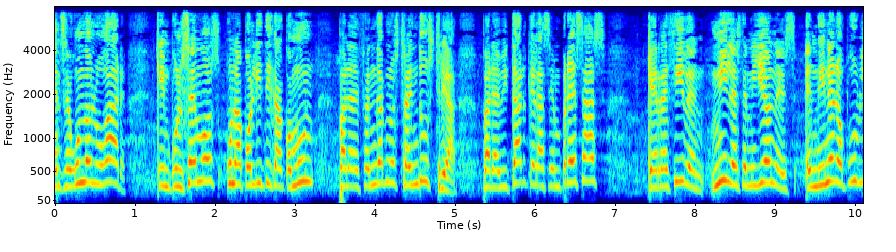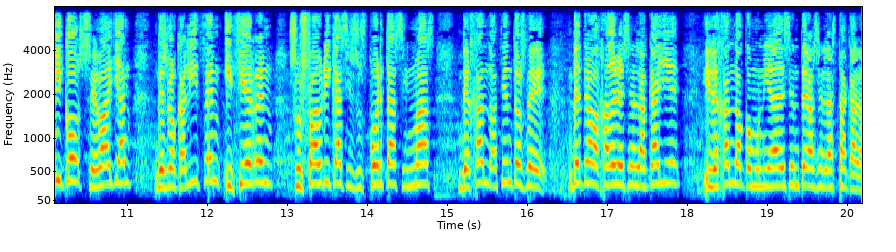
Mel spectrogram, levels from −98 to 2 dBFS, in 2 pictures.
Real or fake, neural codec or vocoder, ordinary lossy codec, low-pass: fake; codec, 16 kHz, 16 kbps, FreqCodec, larger model; none; 7.2 kHz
